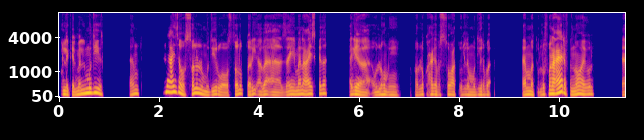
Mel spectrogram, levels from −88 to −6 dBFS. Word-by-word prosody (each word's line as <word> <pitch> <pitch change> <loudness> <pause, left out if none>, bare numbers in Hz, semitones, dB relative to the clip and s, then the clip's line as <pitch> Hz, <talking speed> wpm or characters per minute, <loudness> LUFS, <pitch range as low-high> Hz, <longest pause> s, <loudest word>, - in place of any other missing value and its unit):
كل 130 -2 +2
كلمه 115 +3 -1
للمدير 175 +1 +4 0.6
فاهم، 135 +5 -1 0.6
اللي 215 - 0
أنا 205 - +6
عايز 210 -1 +4
أوصّله 155 +3 +2
للمدير 125 -4 0
وأوصّله 105 +7 -2
بطريقة 115 -2 -4
بقى 105 -5 -2
زي 120 +6 -1
ما 135 +1 0
أنا 135 -2 +2
عايز 140 +2 +1
كده، 160 +1 0 0.5
آجي 130 -1 +3
أقول 100 +1 -3
لهم 120 -2 -1
إيه: 105 -6 -6 0.3
"هاقول 105 +4 -6
لكم 125 - -7
حاجة 125 -1 0
بس 105 +1 -8
أوعا 115 -2 0
تقول 110 - -13
للمدير 110 +1 -4
بقى." 115 +1 -6 0.6
فاهم، 115 +4 +1
ما 115 - +2
تقولش 115 +8 -8
له 150 - +6
وأنا 145 - +10
عارف 210 - +7
إن 120 +2 +1
هو 145 +1 +3
هيقول 130 +1 +1 0.6
له. 110 - -2
125 Hz, 205 wpm, -25 LUFS, 110-140 Hz, 0.6 s, وأنا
